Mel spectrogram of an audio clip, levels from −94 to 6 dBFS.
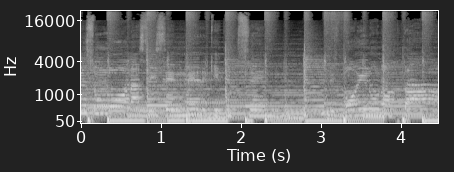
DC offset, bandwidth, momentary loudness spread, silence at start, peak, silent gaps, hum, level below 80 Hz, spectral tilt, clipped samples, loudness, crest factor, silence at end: under 0.1%; over 20 kHz; 3 LU; 0 s; 0 dBFS; none; none; -20 dBFS; -5.5 dB/octave; under 0.1%; -14 LUFS; 12 dB; 0 s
